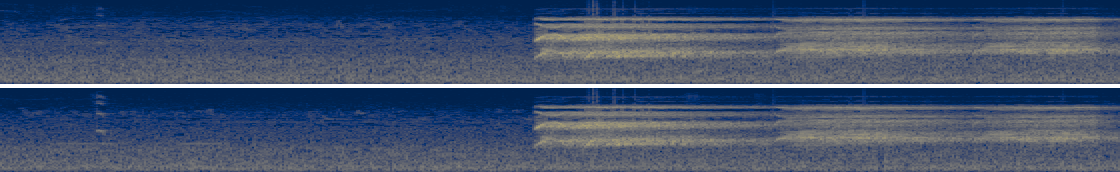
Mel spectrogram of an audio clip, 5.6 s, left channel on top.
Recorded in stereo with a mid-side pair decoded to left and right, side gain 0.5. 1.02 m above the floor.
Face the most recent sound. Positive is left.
turn(degrees=10)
